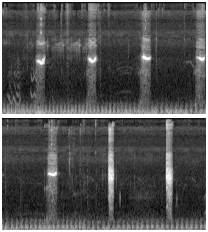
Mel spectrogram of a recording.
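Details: Grey francolin giving single, clear, high whistled notes, evenly spaced about every eight-tenths of a second. The last two notes are louder and rougher, over a steady low engine-like hum.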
